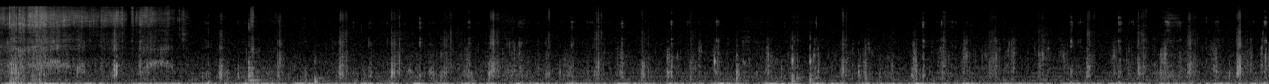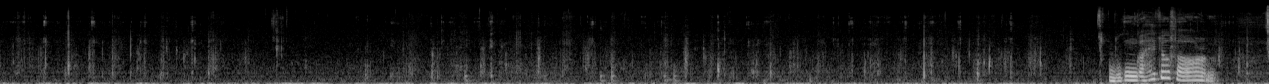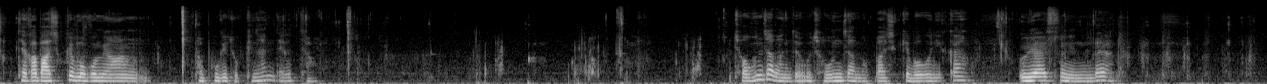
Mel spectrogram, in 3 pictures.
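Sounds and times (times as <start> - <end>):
seaweed crackling when bitten: 0.0 - 1.9
moist chewing clicks: 2.0 - 15.6, 16.3 - 23.9.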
